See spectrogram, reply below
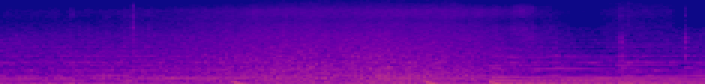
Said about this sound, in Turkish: Üçüncü dalga, ikinci dalgadan biraz daha ileriye uzanmaya başarmıştı ama o da ilk dalganın bıraktığı ıslak izlere ulaşamadan kumların üzerinden usulca geri çekilmişti.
